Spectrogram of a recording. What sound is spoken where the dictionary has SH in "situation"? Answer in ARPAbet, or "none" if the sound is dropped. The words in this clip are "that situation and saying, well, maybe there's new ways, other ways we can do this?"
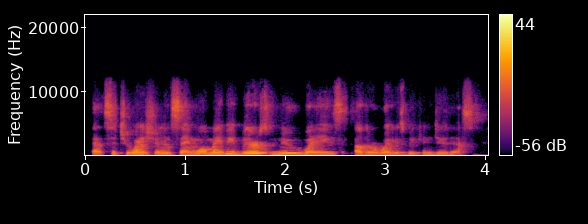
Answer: SH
